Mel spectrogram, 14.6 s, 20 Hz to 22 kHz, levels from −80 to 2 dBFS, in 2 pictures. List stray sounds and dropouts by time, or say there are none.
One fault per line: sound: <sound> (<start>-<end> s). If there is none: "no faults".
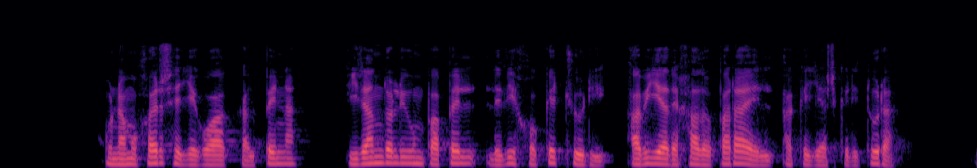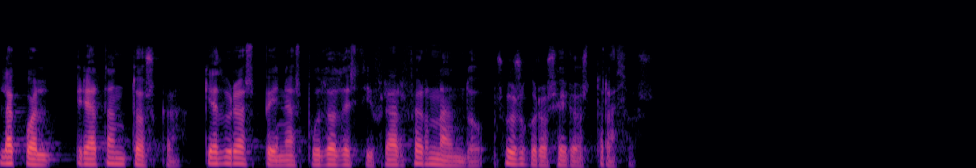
no faults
